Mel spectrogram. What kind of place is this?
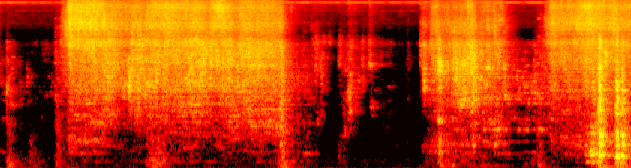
kitchen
